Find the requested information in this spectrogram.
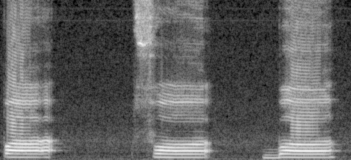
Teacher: ओष्ठ की बात करें जो हमारे होठों से बोले जाते हैं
